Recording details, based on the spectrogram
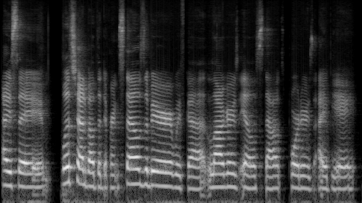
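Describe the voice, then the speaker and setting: A woman's voice: medium pitch, level tone, moderate pace. A woman co-hosting a podcast in an informal, joking way, reading from a script and chatting. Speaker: podcast co-host. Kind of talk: casual table read with banter.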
